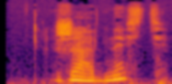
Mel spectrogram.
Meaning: greed, avarice
- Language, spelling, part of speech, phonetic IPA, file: Russian, жадность, noun, [ˈʐadnəsʲtʲ], Ru-жадность.ogg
